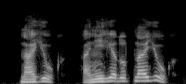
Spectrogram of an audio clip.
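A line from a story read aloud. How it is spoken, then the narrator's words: Excited crowd clamor. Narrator (Russian): взволнованно загомонили вокруг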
